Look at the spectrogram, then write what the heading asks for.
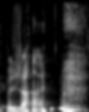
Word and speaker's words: Bijan: You can call me Bijan if you want, but really, it's Bijan."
